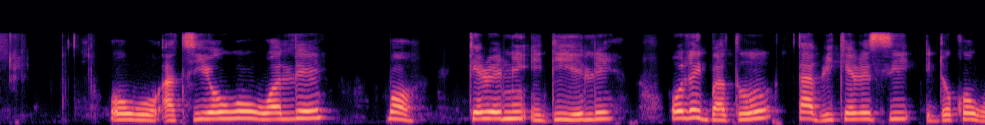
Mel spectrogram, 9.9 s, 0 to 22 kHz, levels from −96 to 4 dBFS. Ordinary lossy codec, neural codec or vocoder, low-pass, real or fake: none; codec, 16 kHz, 4 kbps, X-Codec, HuBERT features, trained on general audio; 7.2 kHz; fake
